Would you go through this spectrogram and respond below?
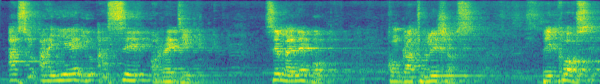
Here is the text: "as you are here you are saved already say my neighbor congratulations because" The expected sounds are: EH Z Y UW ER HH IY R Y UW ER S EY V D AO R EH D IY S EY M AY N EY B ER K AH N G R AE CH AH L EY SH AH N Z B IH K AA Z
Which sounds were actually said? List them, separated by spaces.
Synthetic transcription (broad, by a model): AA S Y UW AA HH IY Y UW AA S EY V AO R EH D IY S EY M AY N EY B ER K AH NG G R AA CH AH L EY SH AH N S B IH K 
